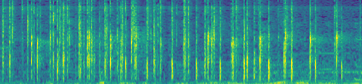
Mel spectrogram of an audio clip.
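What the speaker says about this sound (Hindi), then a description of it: "आप लोग एक जोरदार ताली बजा दीजिए।" A small group claps for the winner of a chhole bhature eating challenge, with sharp, close hand claps in an uneven, lively rhythm that run on for several seconds.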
